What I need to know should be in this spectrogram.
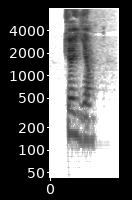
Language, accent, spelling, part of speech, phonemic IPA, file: French, Canada, cueillant, verb, /kœ.jɑ̃/, LL-Q150 (fra)-cueillant.wav
- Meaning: present participle of cueillir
